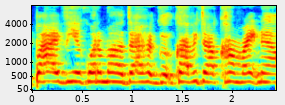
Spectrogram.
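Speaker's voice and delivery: high-pitched, excited command; retold urgent order. Storyteller telling her graphic designer to act at once, urgent. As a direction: fire it off urgently.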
